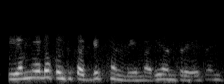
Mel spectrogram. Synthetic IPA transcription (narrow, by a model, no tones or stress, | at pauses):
ijɐmːeːluːkoɲt͡ʃut̪ɐɡːit͡ʃːɐɳɖimɐɾiɐnd̪ɾeːsɐn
